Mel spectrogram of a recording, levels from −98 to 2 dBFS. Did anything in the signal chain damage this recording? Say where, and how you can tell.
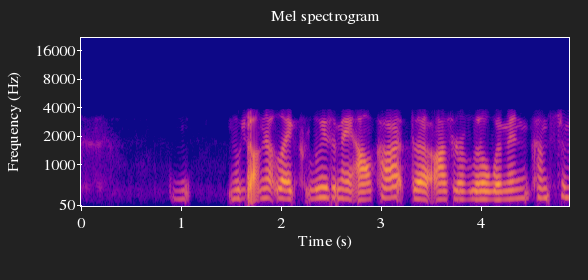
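Yes, at the codec stage. The whole clip has that robotic, buzzy quality of the Codec 2 vocoder, and the damage is heavy. The speech is band-limited to roughly 300 Hz to 3.4 kHz, and the rate sounds like it fits a 2.4 kbit/s mode. The decoder isn't reproducing the original waveform. It rebuilds the speech from sine waves driven by pitch, voicing, energy and a spectral envelope, so everything comes out synthetic and buzzy.

Then there's a separate hit in transport: bit errors on digital voice radio, from about 1.58 to 1.78 s. Over that stretch the synthetic speech suddenly lurches in pitch, level and tone colour and turns into warbly, bleepy gibberish. That's typical of corrupted bits landing in a low-rate vocoder, where one flipped bit reshapes an entire frame's parameters. The span suggests around seven frames were hit, at an error rate of a few percent.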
